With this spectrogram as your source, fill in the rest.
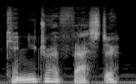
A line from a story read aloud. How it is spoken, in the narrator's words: asked in a shaky voice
